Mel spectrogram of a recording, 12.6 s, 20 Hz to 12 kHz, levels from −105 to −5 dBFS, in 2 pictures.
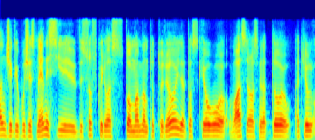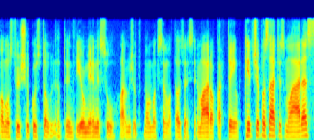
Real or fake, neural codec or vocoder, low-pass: fake; codec, 16 kHz, 0.5 kbps, FunCodec, trained on LibriTTS, 25 frames a second; 7.2 kHz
